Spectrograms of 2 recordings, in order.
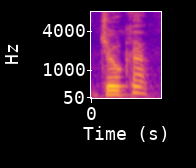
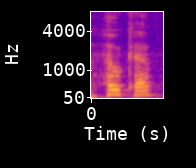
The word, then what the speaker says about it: Joker: So this is a Joker, or Hoka, if you pronounce it in the Spanish way, because J is pronounced a H.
